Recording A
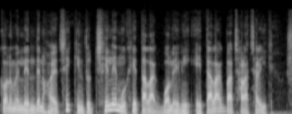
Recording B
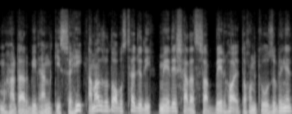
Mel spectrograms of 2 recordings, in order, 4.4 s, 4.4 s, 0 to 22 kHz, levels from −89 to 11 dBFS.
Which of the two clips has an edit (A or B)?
B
